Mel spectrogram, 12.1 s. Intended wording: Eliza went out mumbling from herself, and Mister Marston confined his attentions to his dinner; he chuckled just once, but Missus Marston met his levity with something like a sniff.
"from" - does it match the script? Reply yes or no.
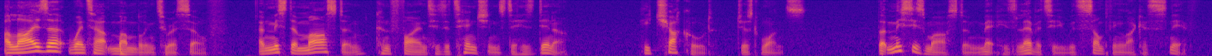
no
